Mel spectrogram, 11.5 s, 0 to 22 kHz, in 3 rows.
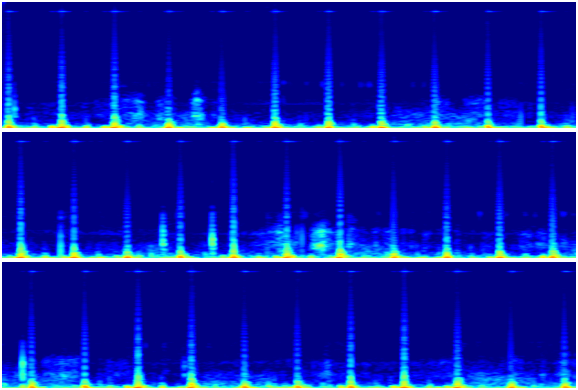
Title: Male's Racing Heartbeat During 30min Cardio Workout (Heavy Breathing)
